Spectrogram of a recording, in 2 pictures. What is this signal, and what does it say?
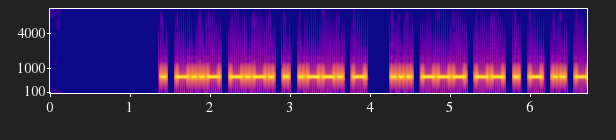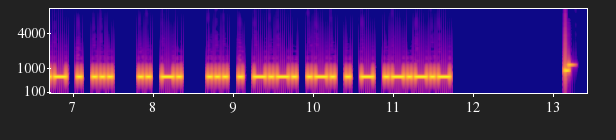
Morse code, heard as a keyed tone, about 25 wpm, 700 Hz. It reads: EXCEPT SOMETIMES IN SECRET.
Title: Sentences from Top 1600 Words 25wpm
